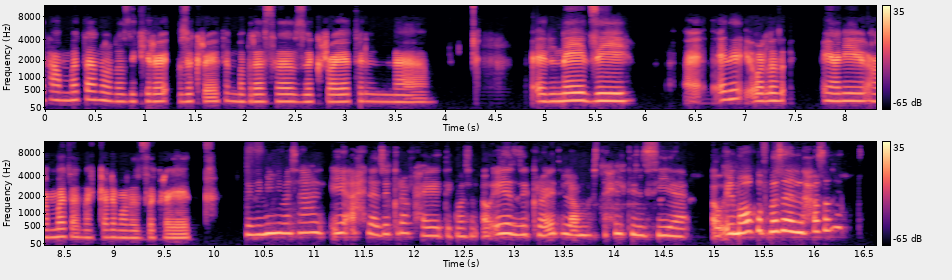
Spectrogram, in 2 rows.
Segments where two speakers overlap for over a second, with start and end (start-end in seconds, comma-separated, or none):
none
